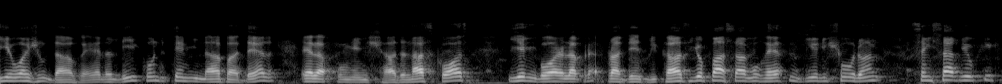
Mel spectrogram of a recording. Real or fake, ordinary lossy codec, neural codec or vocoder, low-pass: fake; none; codec, 16 kHz, 2 kbps, FreqCodec, larger model; 7.2 kHz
